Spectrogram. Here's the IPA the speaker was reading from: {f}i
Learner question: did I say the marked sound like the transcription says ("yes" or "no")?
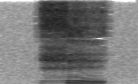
no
